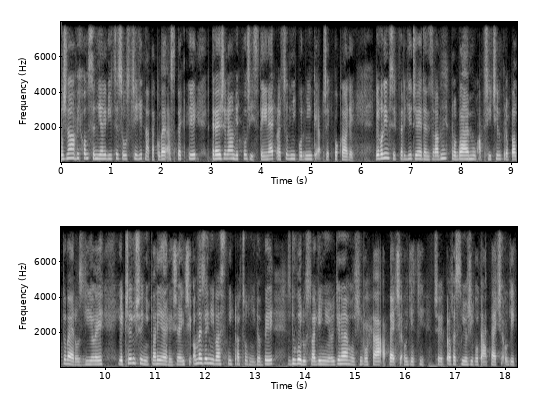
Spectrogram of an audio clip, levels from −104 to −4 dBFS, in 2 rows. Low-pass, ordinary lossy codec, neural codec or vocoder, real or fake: none; none; codec, 16 kHz, 1 kbps, FreqCodec, larger model; fake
